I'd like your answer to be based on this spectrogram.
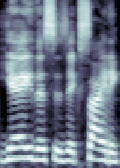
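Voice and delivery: normal talking voice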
